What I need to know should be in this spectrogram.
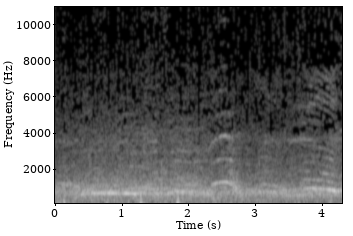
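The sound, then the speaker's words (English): A woman screams and cries out over the steady roar of an audience, her high, wavering voice rising above the constant crowd noise and overlapping chatter. “I heard a lady screaming over here.”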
